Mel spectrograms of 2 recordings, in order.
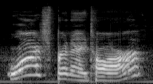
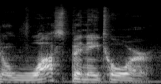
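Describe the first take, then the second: First: It is said in a put-on Waspinator impression. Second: It is said in his normal voice.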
